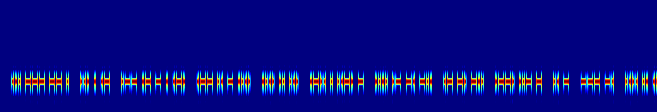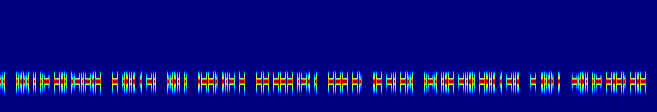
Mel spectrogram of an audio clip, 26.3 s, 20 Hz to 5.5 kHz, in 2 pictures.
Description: Morse code, heard as a keyed tone, about 34 wpm, 600 Hz. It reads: SOME SEA WATER WITH HIS LEFT HAND AND PUT IT ON HIS HEAD. THEN HE PUT MORE ON AND RUBBED THE BACK
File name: the old man and the sea 2 35wpm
